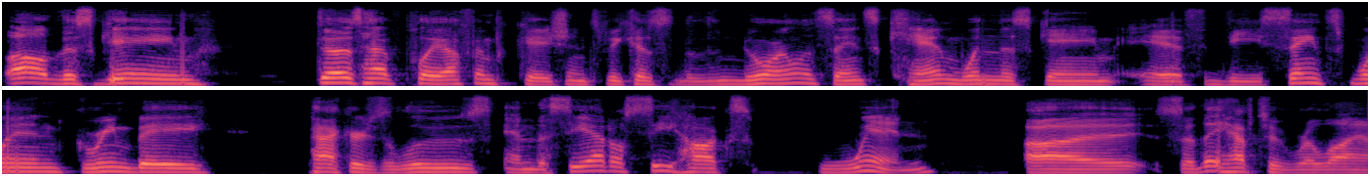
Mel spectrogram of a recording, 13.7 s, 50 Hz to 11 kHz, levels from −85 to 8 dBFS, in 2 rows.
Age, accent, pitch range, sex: 30-49, American, 130-165 Hz, male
